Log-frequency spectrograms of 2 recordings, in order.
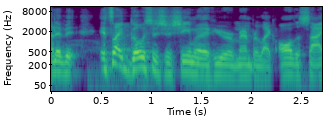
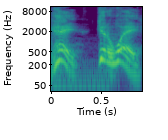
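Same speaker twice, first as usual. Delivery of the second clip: higher-pitched mock warning from a dog; acted warning; 12 semitones higher, 3 dB louder than usual. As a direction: ward someone off in a raised pitch.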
